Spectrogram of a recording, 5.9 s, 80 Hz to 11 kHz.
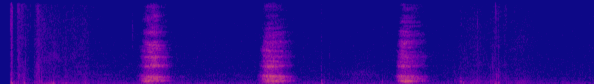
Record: {"exhalation_length": "5.9 s", "exhalation_amplitude": 171, "exhalation_signal_mean_std_ratio": 0.37, "survey_phase": "beta (2021-08-13 to 2022-03-07)", "age": "45-64", "gender": "Male", "wearing_mask": "No", "symptom_none": true, "smoker_status": "Ex-smoker", "respiratory_condition_asthma": false, "respiratory_condition_other": false, "recruitment_source": "REACT", "submission_delay": "3 days", "covid_test_result": "Negative", "covid_test_method": "RT-qPCR"}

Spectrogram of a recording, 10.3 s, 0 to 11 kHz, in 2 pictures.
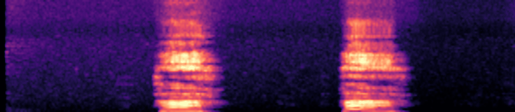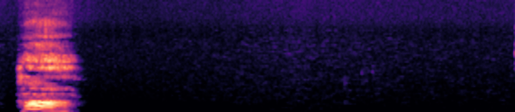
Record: {"exhalation_length": "10.3 s", "exhalation_amplitude": 24589, "exhalation_signal_mean_std_ratio": 0.31, "survey_phase": "beta (2021-08-13 to 2022-03-07)", "age": "65+", "gender": "Male", "wearing_mask": "No", "symptom_none": true, "smoker_status": "Ex-smoker", "respiratory_condition_asthma": false, "respiratory_condition_other": false, "recruitment_source": "REACT", "submission_delay": "2 days", "covid_test_result": "Negative", "covid_test_method": "RT-qPCR", "influenza_a_test_result": "Negative", "influenza_b_test_result": "Negative"}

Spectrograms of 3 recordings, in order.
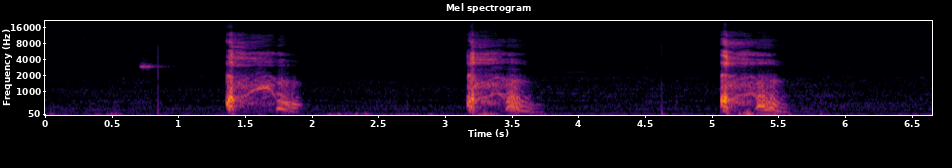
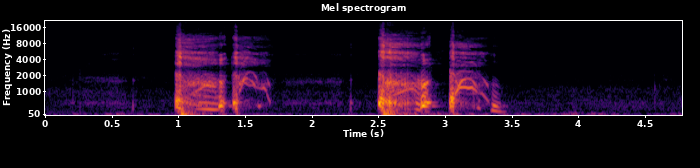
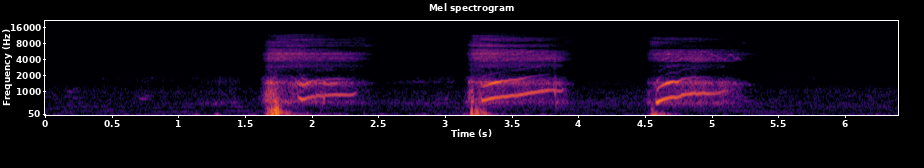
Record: {"three_cough_length": "6.7 s", "three_cough_amplitude": 15674, "three_cough_signal_mean_std_ratio": 0.31, "cough_length": "4.8 s", "cough_amplitude": 30196, "cough_signal_mean_std_ratio": 0.36, "exhalation_length": "6.4 s", "exhalation_amplitude": 9830, "exhalation_signal_mean_std_ratio": 0.45, "survey_phase": "alpha (2021-03-01 to 2021-08-12)", "age": "45-64", "gender": "Female", "wearing_mask": "No", "symptom_new_continuous_cough": true, "symptom_abdominal_pain": true, "symptom_diarrhoea": true, "symptom_fatigue": true, "symptom_fever_high_temperature": true, "symptom_headache": true, "symptom_onset": "2 days", "smoker_status": "Never smoked", "respiratory_condition_asthma": false, "respiratory_condition_other": false, "recruitment_source": "Test and Trace", "submission_delay": "2 days", "covid_test_result": "Positive", "covid_test_method": "RT-qPCR", "covid_ct_value": 14.7, "covid_ct_gene": "ORF1ab gene", "covid_ct_mean": 15.2, "covid_viral_load": "10000000 copies/ml", "covid_viral_load_category": "High viral load (>1M copies/ml)"}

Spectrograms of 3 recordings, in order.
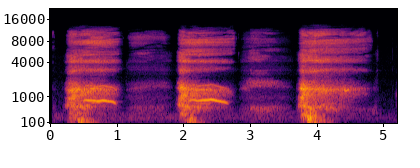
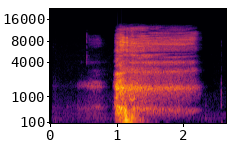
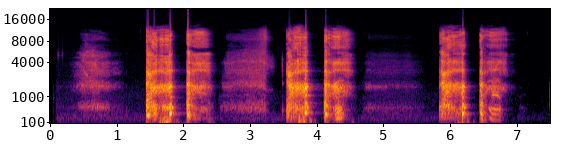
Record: {"exhalation_length": "5.2 s", "exhalation_amplitude": 15736, "exhalation_signal_mean_std_ratio": 0.62, "cough_length": "2.6 s", "cough_amplitude": 28671, "cough_signal_mean_std_ratio": 0.43, "three_cough_length": "7.5 s", "three_cough_amplitude": 32768, "three_cough_signal_mean_std_ratio": 0.4, "survey_phase": "beta (2021-08-13 to 2022-03-07)", "age": "18-44", "gender": "Female", "wearing_mask": "No", "symptom_runny_or_blocked_nose": true, "symptom_sore_throat": true, "symptom_headache": true, "smoker_status": "Ex-smoker", "respiratory_condition_asthma": true, "respiratory_condition_other": false, "recruitment_source": "Test and Trace", "submission_delay": "3 days", "covid_test_result": "Positive", "covid_test_method": "LFT"}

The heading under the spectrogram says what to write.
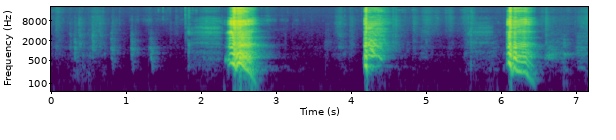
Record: {"three_cough_length": "7.2 s", "three_cough_amplitude": 32768, "three_cough_signal_mean_std_ratio": 0.23, "survey_phase": "beta (2021-08-13 to 2022-03-07)", "age": "45-64", "gender": "Male", "wearing_mask": "No", "symptom_none": true, "smoker_status": "Ex-smoker", "respiratory_condition_asthma": false, "respiratory_condition_other": false, "recruitment_source": "REACT", "submission_delay": "4 days", "covid_test_result": "Negative", "covid_test_method": "RT-qPCR"}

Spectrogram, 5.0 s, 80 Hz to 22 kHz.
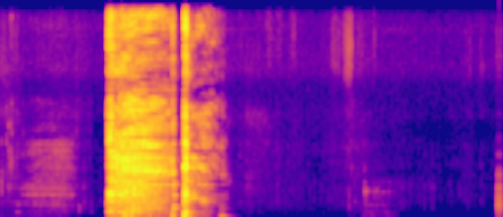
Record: {"cough_length": "5.0 s", "cough_amplitude": 6332, "cough_signal_mean_std_ratio": 0.32, "survey_phase": "beta (2021-08-13 to 2022-03-07)", "age": "65+", "gender": "Male", "wearing_mask": "No", "symptom_cough_any": true, "symptom_runny_or_blocked_nose": true, "symptom_diarrhoea": true, "symptom_headache": true, "symptom_onset": "5 days", "smoker_status": "Ex-smoker", "respiratory_condition_asthma": false, "respiratory_condition_other": false, "recruitment_source": "Test and Trace", "submission_delay": "1 day", "covid_test_result": "Positive", "covid_test_method": "RT-qPCR", "covid_ct_value": 17.4, "covid_ct_gene": "S gene", "covid_ct_mean": 18.1, "covid_viral_load": "1200000 copies/ml", "covid_viral_load_category": "High viral load (>1M copies/ml)"}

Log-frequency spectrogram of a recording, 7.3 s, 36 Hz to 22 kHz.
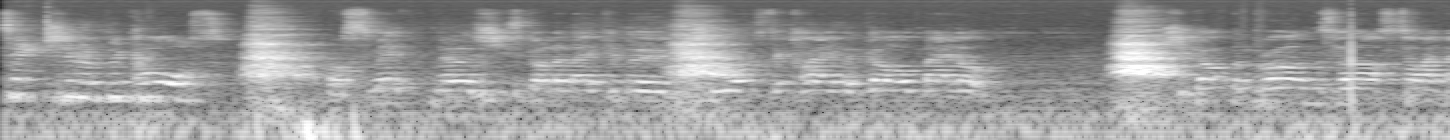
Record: {"exhalation_length": "7.3 s", "exhalation_amplitude": 484, "exhalation_signal_mean_std_ratio": 0.66, "survey_phase": "beta (2021-08-13 to 2022-03-07)", "age": "45-64", "gender": "Female", "wearing_mask": "No", "symptom_none": true, "smoker_status": "Never smoked", "respiratory_condition_asthma": false, "respiratory_condition_other": false, "recruitment_source": "REACT", "submission_delay": "3 days", "covid_test_result": "Negative", "covid_test_method": "RT-qPCR", "influenza_a_test_result": "Negative", "influenza_b_test_result": "Negative"}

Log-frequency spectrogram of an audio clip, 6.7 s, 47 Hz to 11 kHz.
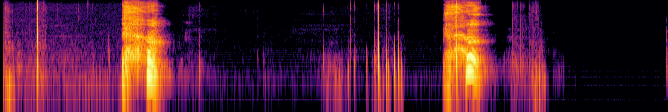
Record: {"cough_length": "6.7 s", "cough_amplitude": 32121, "cough_signal_mean_std_ratio": 0.23, "survey_phase": "beta (2021-08-13 to 2022-03-07)", "age": "65+", "gender": "Female", "wearing_mask": "No", "symptom_none": true, "smoker_status": "Never smoked", "respiratory_condition_asthma": false, "respiratory_condition_other": false, "recruitment_source": "REACT", "submission_delay": "3 days", "covid_test_result": "Negative", "covid_test_method": "RT-qPCR", "influenza_a_test_result": "Negative", "influenza_b_test_result": "Negative"}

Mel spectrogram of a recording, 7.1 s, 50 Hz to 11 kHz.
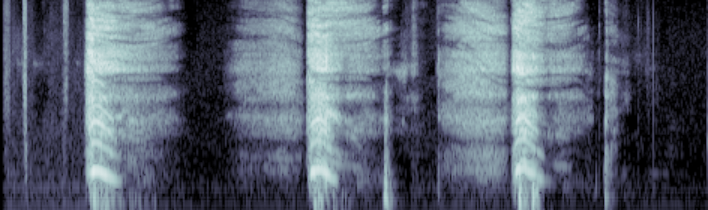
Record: {"exhalation_length": "7.1 s", "exhalation_amplitude": 31259, "exhalation_signal_mean_std_ratio": 0.32, "survey_phase": "beta (2021-08-13 to 2022-03-07)", "age": "18-44", "gender": "Male", "wearing_mask": "No", "symptom_none": true, "symptom_onset": "12 days", "smoker_status": "Never smoked", "respiratory_condition_asthma": false, "respiratory_condition_other": false, "recruitment_source": "REACT", "submission_delay": "19 days", "covid_test_result": "Negative", "covid_test_method": "RT-qPCR"}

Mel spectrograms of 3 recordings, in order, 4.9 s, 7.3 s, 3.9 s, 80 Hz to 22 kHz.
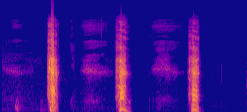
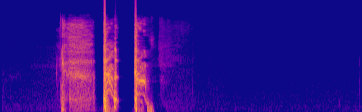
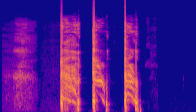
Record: {"exhalation_length": "4.9 s", "exhalation_amplitude": 32768, "exhalation_signal_mean_std_ratio": 0.23, "cough_length": "7.3 s", "cough_amplitude": 32768, "cough_signal_mean_std_ratio": 0.23, "three_cough_length": "3.9 s", "three_cough_amplitude": 32768, "three_cough_signal_mean_std_ratio": 0.37, "survey_phase": "beta (2021-08-13 to 2022-03-07)", "age": "45-64", "gender": "Male", "wearing_mask": "No", "symptom_diarrhoea": true, "symptom_headache": true, "smoker_status": "Ex-smoker", "respiratory_condition_asthma": true, "respiratory_condition_other": false, "recruitment_source": "Test and Trace", "submission_delay": "2 days", "covid_test_result": "Positive", "covid_test_method": "RT-qPCR"}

